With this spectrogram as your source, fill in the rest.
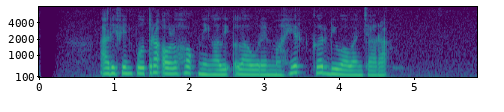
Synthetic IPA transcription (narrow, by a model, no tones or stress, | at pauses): ʔaɾifinput̪ɾaʔɔlɔɦɔk̚niŋaliʔlauɾɛnmaɦirkɨrdiwawaɲt͡ʃaɾa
